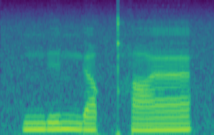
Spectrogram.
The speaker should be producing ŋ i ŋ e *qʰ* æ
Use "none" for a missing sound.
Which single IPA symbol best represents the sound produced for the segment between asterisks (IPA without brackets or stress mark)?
qʰ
